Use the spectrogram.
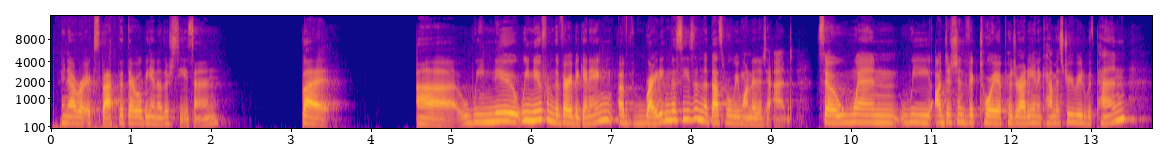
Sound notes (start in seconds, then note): none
